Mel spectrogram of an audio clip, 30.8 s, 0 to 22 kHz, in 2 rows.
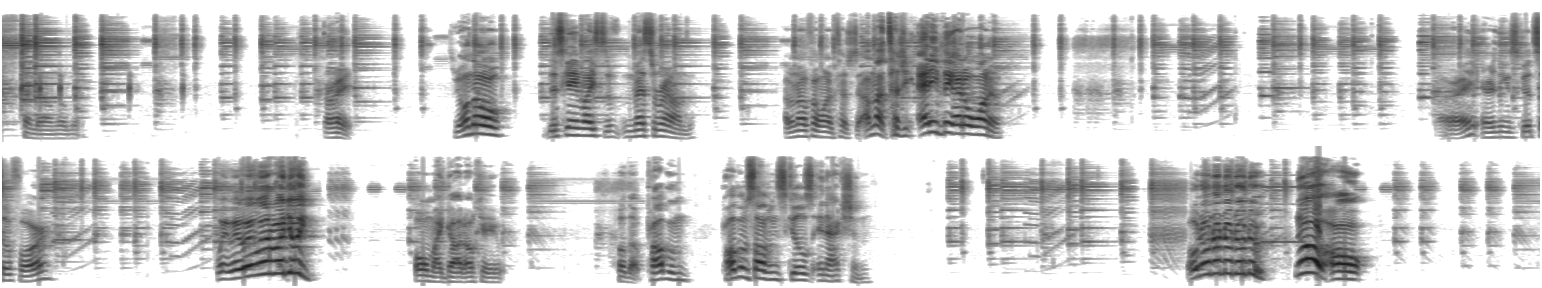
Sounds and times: Music: 0.0 - 18.2, 24.8 - 28.6
Speech: 0.2 - 0.8, 4.6 - 6.9, 7.9 - 10.0, 14.4 - 15.9, 17.6 - 18.5, 19.5 - 20.4, 21.6 - 24.1, 27.3 - 29.0.

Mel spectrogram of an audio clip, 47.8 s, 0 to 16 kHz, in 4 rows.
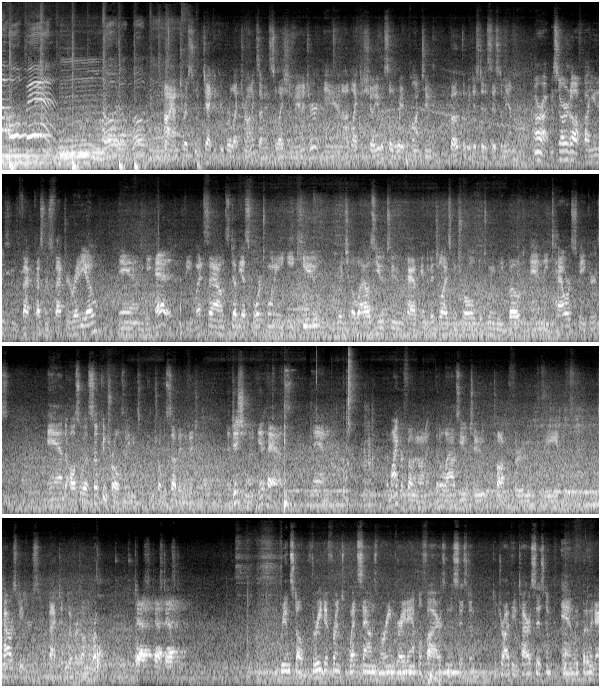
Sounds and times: Speech: 2.0 - 24.0, 24.8 - 30.5, 31.6 - 35.2, 35.8 - 37.9, 38.5 - 39.5, 41.4 - 47.7.

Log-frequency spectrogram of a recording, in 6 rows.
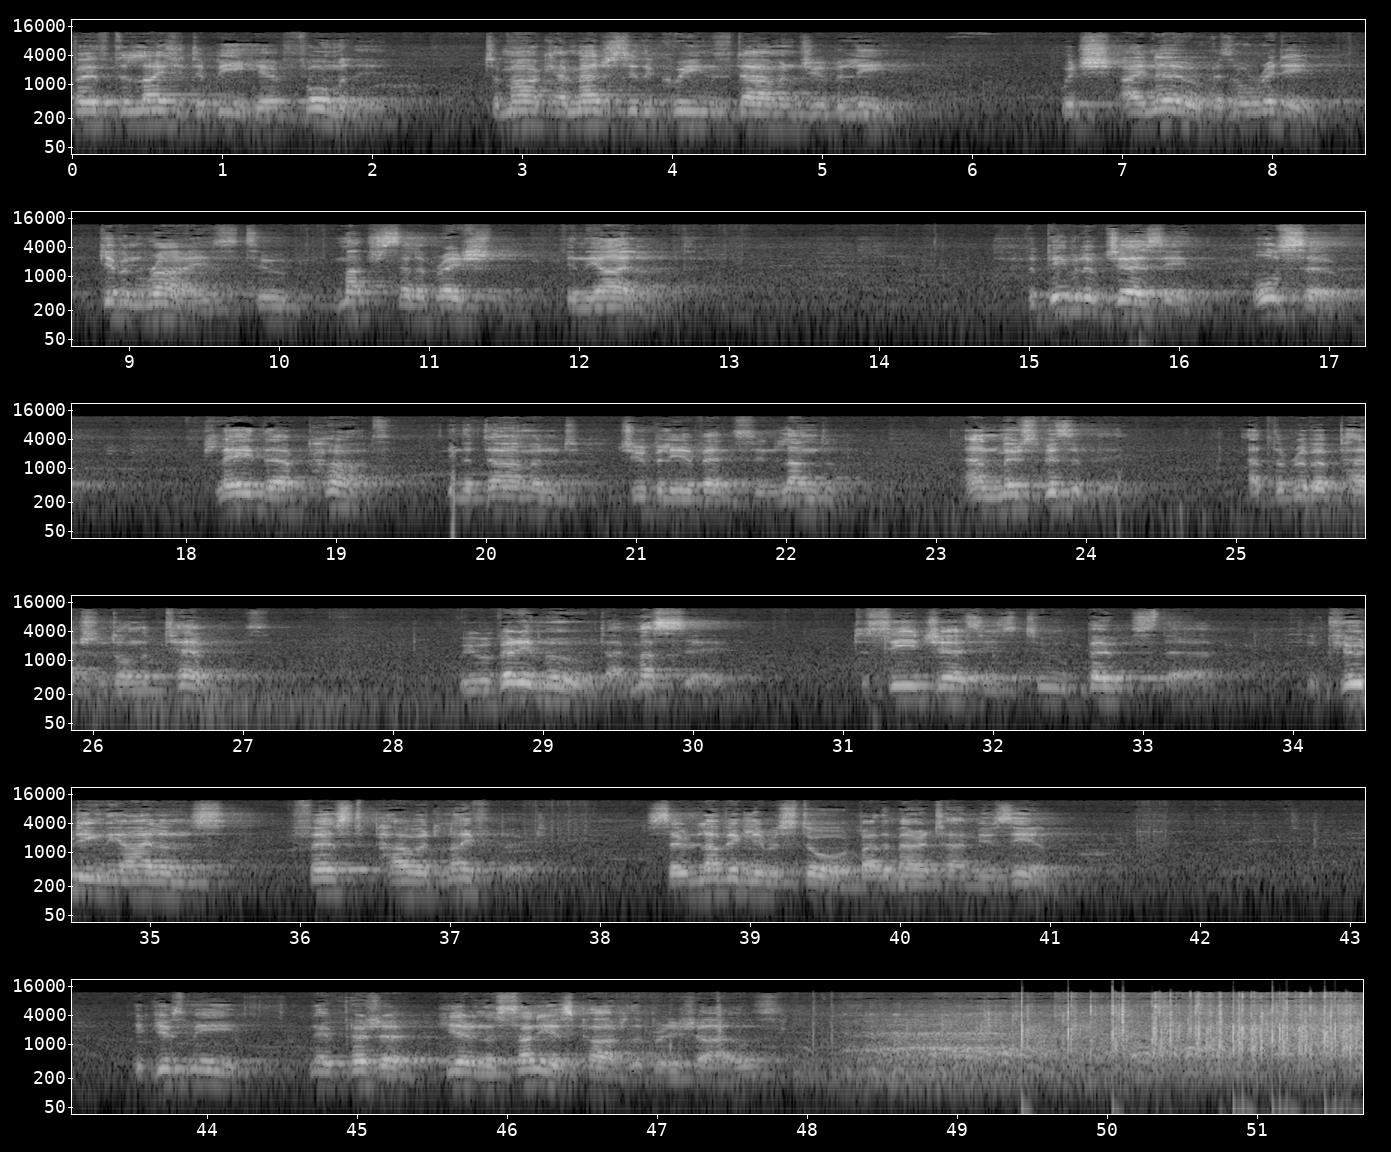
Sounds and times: Male speech, man speaking: 0.0 - 2.2, 2.8 - 5.6, 6.6 - 12.8, 15.0 - 17.3, 18.1 - 22.5, 23.2 - 24.3, 25.1 - 27.2, 28.5 - 30.4, 31.1 - 37.6, 38.3 - 41.2, 43.5 - 47.9.

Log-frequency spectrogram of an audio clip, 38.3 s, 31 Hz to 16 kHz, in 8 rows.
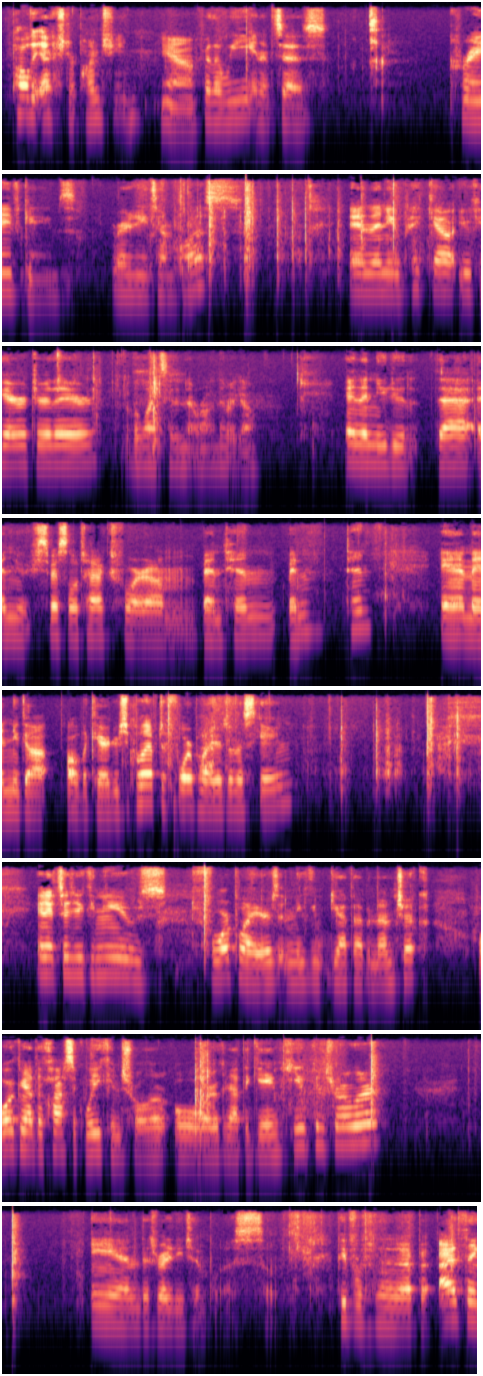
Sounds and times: Speech: 0.1 - 3.3, 4.5 - 7.3, 8.2 - 12.2, 13.0 - 18.1, 18.8 - 22.1, 24.3 - 32.6, 34.4 - 38.2.

